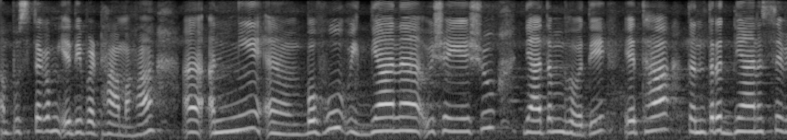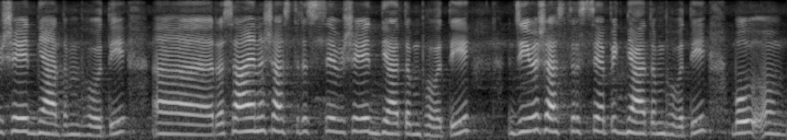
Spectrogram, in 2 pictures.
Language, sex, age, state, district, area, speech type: Sanskrit, female, 18-30, Karnataka, Haveri, rural, spontaneous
